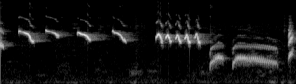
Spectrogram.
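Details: Asian pied starling song for training and luring starlings: four clear downslurred whistles, a fast burst of warbled notes, then a long, low, wavering whistle and a sharp final chirp.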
